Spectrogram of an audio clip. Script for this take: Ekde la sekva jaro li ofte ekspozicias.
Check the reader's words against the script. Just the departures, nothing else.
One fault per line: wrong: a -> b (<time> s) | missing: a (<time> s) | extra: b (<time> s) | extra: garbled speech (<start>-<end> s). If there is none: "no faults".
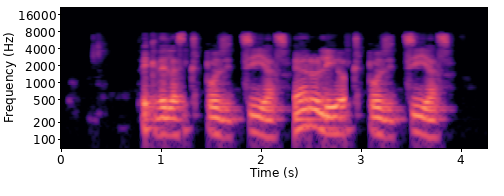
wrong: sekva -> ekspozicias (1.3 s)
missing: ofte (2.7 s)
